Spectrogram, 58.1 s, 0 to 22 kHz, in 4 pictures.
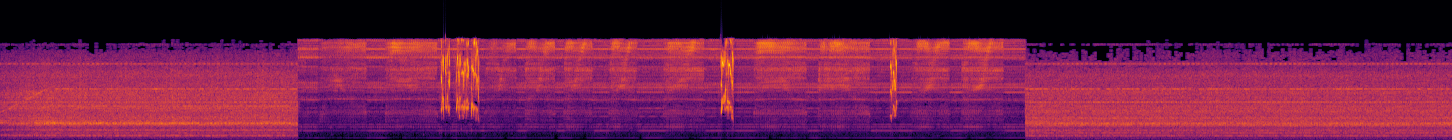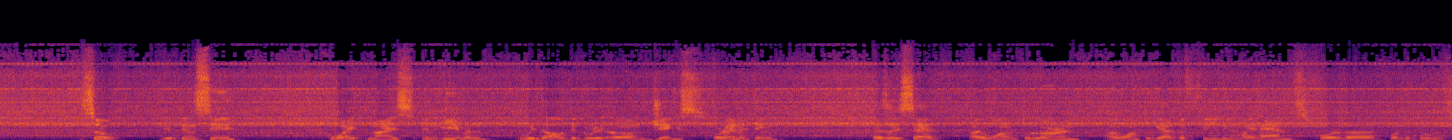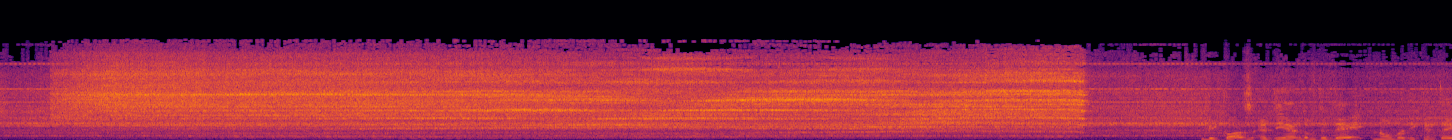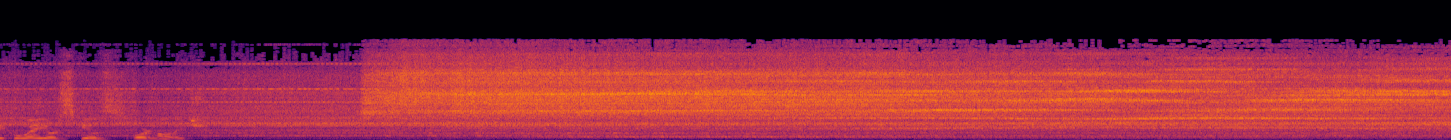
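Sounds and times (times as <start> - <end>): belt grinder grinding steel: 2.6 - 10.4.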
